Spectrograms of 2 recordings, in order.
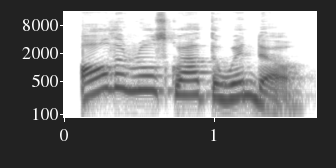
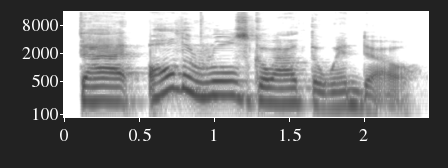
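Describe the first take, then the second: First: Higher, faster, insistent repeat; emphatic repeat. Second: Said in the usual way. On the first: Shown as a demonstration. Mother to podcast host, repeating it higher and faster for emphasis. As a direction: drive the point home, pitched up. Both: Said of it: "repeated for emphasis".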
